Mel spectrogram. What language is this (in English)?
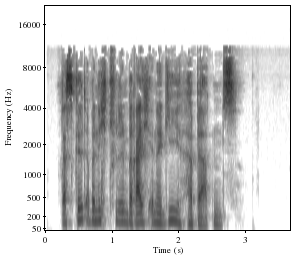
German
